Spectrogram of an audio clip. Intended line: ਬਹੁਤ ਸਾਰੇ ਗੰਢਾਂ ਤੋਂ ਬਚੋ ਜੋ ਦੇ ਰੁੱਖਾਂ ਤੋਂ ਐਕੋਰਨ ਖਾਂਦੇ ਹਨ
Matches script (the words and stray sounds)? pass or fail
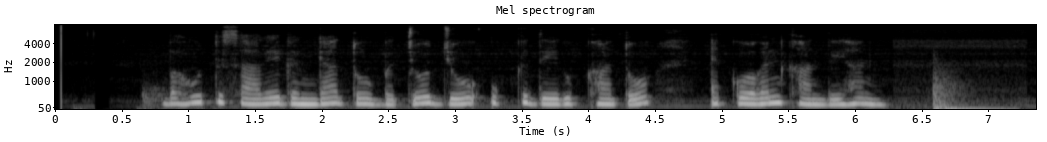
fail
